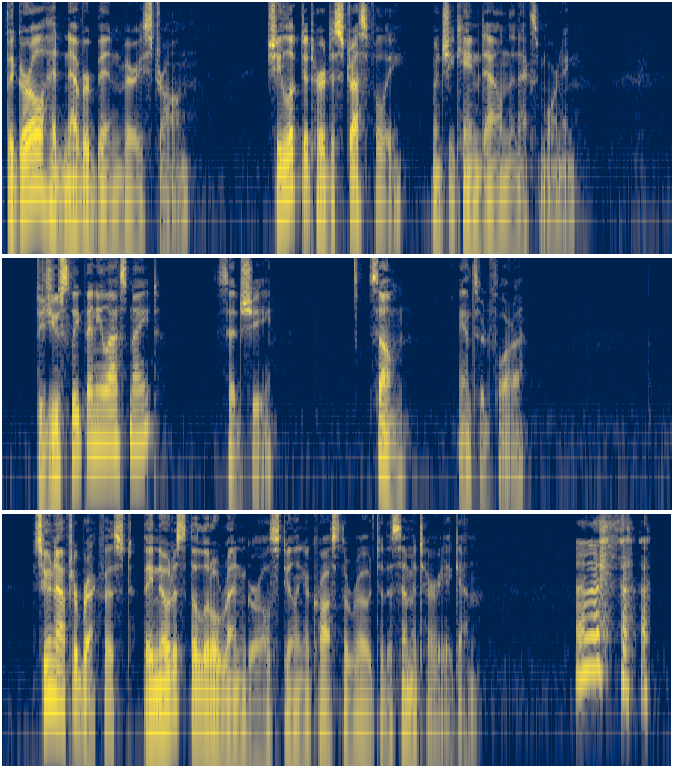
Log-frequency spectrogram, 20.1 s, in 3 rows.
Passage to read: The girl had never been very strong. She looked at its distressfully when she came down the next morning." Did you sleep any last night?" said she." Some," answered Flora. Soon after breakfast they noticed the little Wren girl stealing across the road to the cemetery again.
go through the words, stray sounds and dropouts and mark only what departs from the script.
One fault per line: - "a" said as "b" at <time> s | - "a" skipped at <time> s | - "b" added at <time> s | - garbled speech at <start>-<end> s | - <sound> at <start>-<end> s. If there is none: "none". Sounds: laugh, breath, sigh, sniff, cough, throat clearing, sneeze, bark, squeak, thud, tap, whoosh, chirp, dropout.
- "its" said as "her" at 3.1 s
- laugh at 19.1-19.9 s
